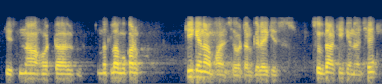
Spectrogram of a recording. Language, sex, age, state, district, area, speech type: Maithili, male, 18-30, Bihar, Supaul, rural, conversation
